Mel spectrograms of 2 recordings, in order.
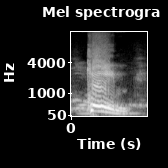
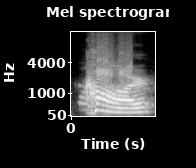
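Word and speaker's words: car: ए एम E Khem Khem Khem और बताओ कुछ ख वाला वर्ड सी ए आर हां ब्रिटिश में इसको पढ़ेंगे खा ख खा और अमेरिकन में खार खार खार ार बात आ रही है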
